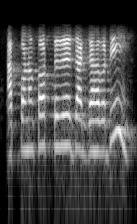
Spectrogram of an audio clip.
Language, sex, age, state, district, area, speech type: Odia, female, 60+, Odisha, Nayagarh, rural, conversation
